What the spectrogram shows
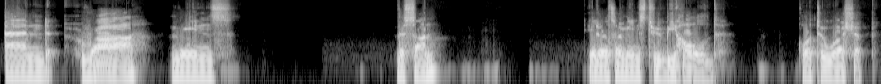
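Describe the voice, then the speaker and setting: Slow, low-voiced New man. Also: fairly even intonation, low-quality recording. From New Zealand. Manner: slow, reflective, pausing often with "uh". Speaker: meditation teacher. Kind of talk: unscripted interview answers.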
